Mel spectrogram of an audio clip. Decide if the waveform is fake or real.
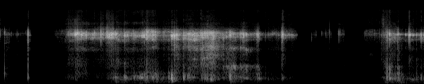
fake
